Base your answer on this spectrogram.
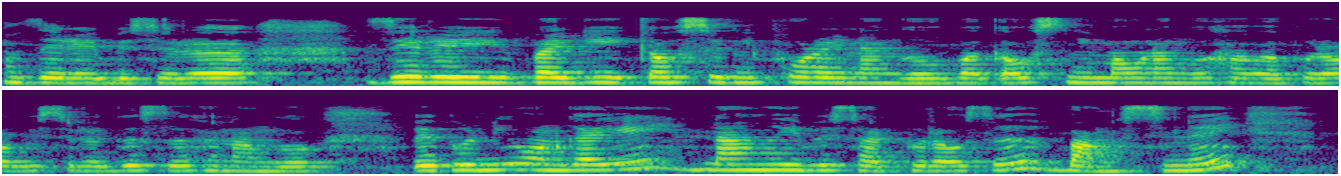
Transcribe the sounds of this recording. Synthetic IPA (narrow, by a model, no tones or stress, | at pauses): zeɾɯjbesɯɾɯ | zeɾɯjbajdikawsɯnipʰɔɾajnaŋɡɯwbakawsnimawnaŋɡɯwɦabapʰɯɾawbisɯɾɯɡɯsɯɦɯnaŋɡɯw | b̥epʰɯɾniɔnɡajɯjnaŋɯjbesat̚pʰɯɾawsɯbaŋsinɯj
